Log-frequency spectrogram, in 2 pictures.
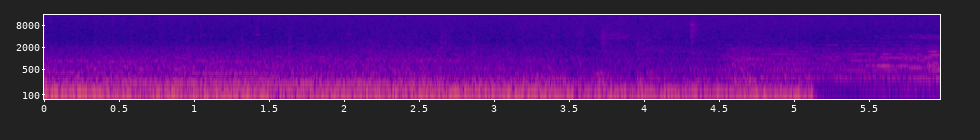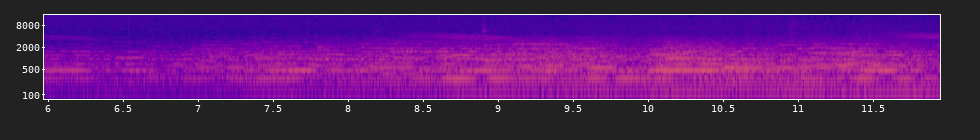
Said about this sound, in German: Im Klang der Glocken bin ich angekommen. Das ist für mich Europa, als ob ihre gewaltige Resonanz sich direkt aus der Geschichte der katholischen Kirche speist. Raumbeherrschend, arrogant.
